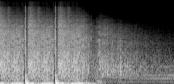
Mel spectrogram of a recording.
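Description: Loud, close gunfire: a couple of sharp, heavy shots fired in rapid succession, ending in a booming echo that decays away.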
